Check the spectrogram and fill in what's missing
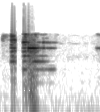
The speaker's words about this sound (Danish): Nå, nu skal jeg lige... Jeg tager lige telefonen her.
